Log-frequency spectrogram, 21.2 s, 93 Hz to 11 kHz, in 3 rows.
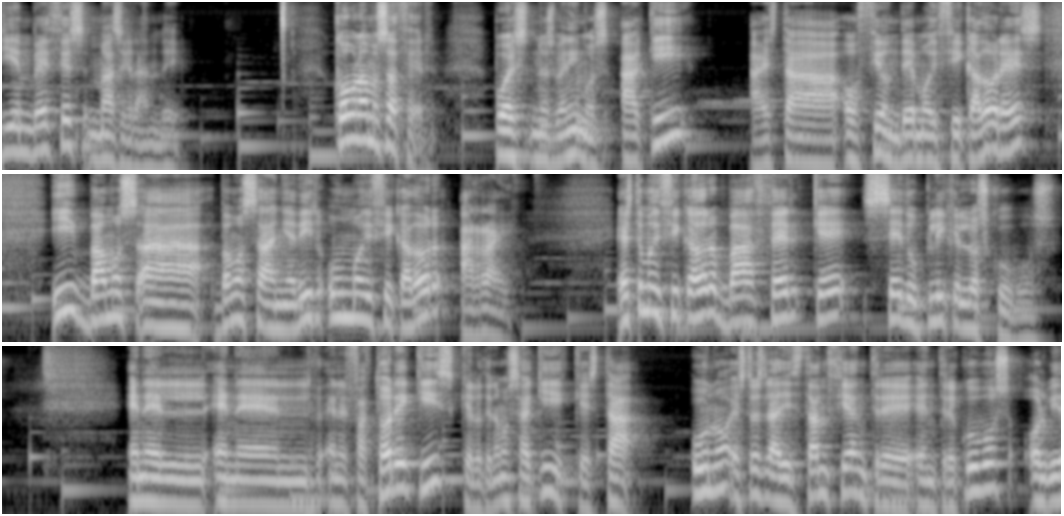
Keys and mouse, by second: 2.5 shift+middle drag, 6.8 click, 7.9 click, 9.1-10.6 drag, 12.2-12.7 middle drag, 19.1-20.7 drag.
